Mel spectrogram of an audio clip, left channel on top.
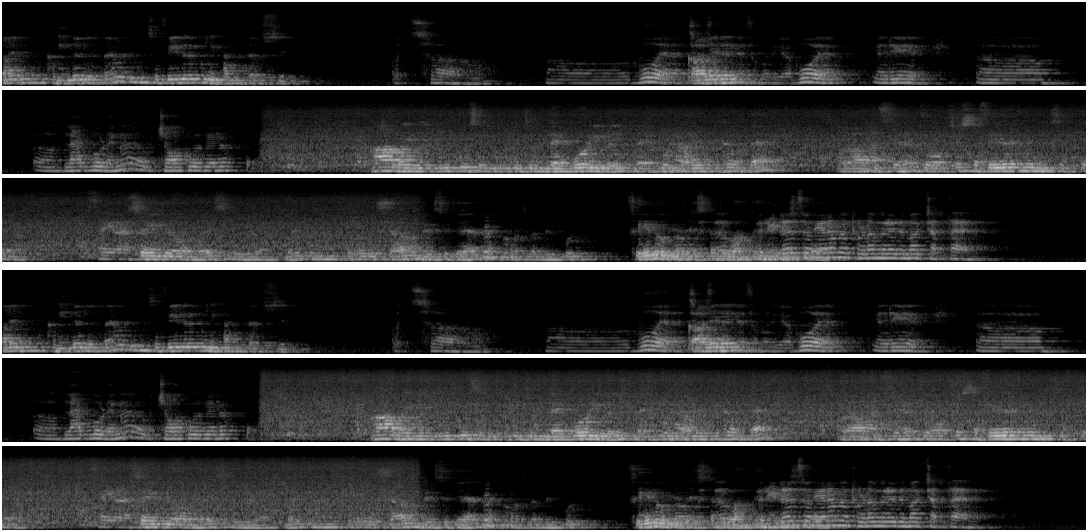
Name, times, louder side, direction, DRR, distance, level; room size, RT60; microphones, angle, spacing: voice 1, 0.0-2.8 6.9-7.3 14.5-18.5 19.2-19.5 19.7-21.8 23.0-27.4 28.0-29.9, equal, 30° left, -5 dB, 1.7 m, -28 dB
voice 2, 3.9-4.9 5.4-8.4 8.7-9.5 9.7-10.6 11.1-13.2 17.5-18.1 19.4-20.1 22.5-23.3 26.5-26.9 28.4-31.5, equal, 5° right, 4 dB, 0.4 m, -35 dB
sound 1, 13.4-25.9, right 3 dB, 60° right, 0.8 m, -39 dB
10.5 x 4.2 x 2.4 m, 0.92 s
head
